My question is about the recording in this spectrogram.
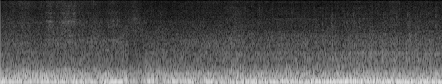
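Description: Sportfishing boat's engines running with a steady low drone over a rush of water along the hull.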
